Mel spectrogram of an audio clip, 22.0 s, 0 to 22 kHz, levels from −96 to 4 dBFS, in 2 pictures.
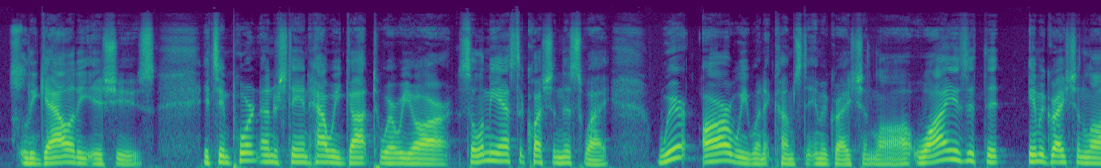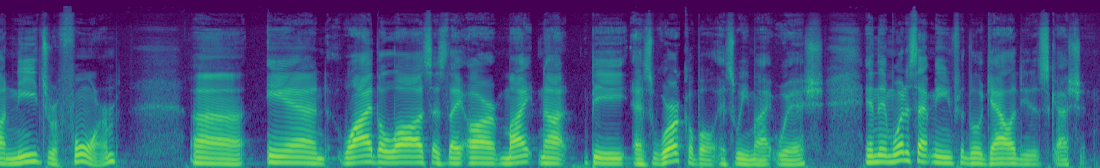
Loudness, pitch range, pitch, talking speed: -17 LUFS, 115-150 Hz, 130 Hz, 175 wpm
